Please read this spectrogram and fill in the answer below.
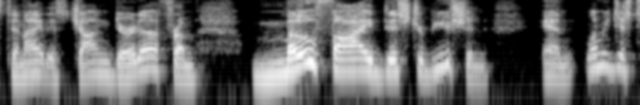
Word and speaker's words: MoFi: Joining us tonight is John Durda from MoFi Distribution. And let me just tell you, I've wanted to call you guys Mofo Distribution so many times. Some of our guys have that title. It is MoFi Distribution because I is that just short for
